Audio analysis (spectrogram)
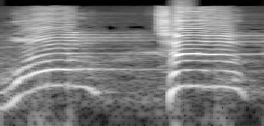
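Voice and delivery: high, loud crowd cue; rousing full-voice shout; shouted countdown. Real, not acted. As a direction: whoop them into jumping. Shouted countdown for congregation to leap.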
